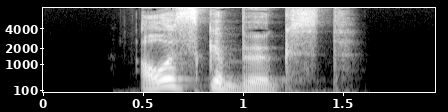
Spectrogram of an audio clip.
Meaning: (verb) past participle of ausbüxen; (adjective) runaway
- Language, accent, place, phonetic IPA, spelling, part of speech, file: German, Germany, Berlin, [ˈaʊ̯sɡəˌbʏkst], ausgebüxt, verb, De-ausgebüxt.ogg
